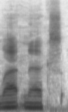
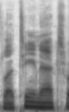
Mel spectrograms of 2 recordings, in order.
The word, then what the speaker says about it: Latinx: You're saying Latinx, I've heard it elsewhere as Latinx, rhymes with Kleenex.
